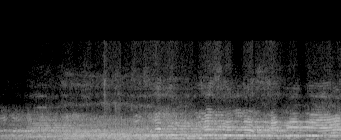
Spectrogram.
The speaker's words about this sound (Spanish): Le pido silencio, favor. por favor. Permítame, senadora, si quiere usted gritar y quiere usted alzar la voz, hágalo con todo gusto, pero pida el uso de la palabra.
